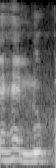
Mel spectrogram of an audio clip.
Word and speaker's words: Henle: है इसको हम कहते हैं लूप ऑफ हेले। क्या कहते हैं भाई, लूप ऑफ हेले। ठीक है, HENLE ये स्पेलिंग है इसका, मैं आपको बता दूंगा, यहाँ पर लिखा हुआ है लूप ऑफ हेले।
